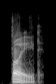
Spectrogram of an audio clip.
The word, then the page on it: doit: American English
